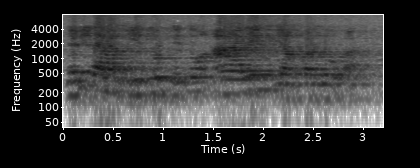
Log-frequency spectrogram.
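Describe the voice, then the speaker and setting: A man's voice: high-pitched, unhurried, slight background noise. A middle-aged man preaching in a mosque, joking with the congregation and telling a moving story. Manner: folksy, jokes with the congregation, tells a moving story. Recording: distant echoey mosque hall recording.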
